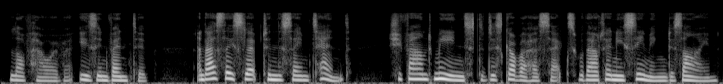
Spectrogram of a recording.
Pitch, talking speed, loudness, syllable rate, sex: 200 Hz, 190 wpm, -19 LUFS, 5.6 syllables/s, female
